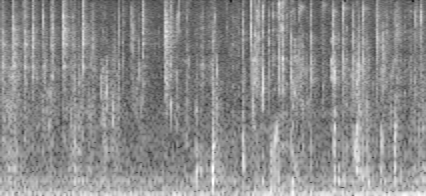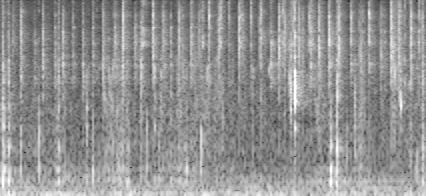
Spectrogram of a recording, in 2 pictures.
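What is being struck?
Small plastic lipstick tube.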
